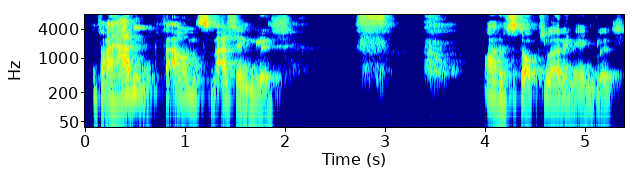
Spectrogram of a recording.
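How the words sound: It is said with clear emotion.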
